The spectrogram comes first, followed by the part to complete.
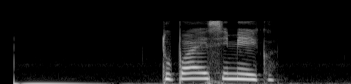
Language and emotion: Russian, neutral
